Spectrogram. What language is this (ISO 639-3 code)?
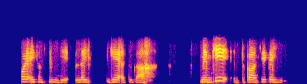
mni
